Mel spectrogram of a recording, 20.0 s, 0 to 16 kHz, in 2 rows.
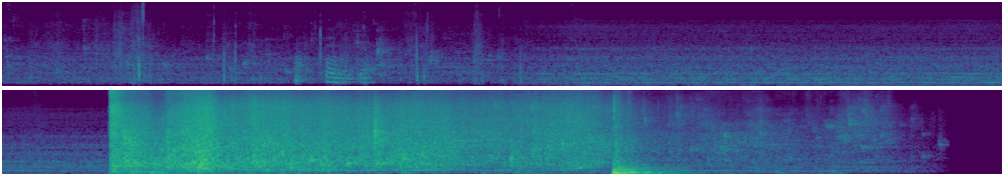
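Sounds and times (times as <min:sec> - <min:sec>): water balloon bursting: 0:11.1 - 0:12.7, 0:16.1 - 0:16.9
water gushing and sloshing: 0:11.1 - 0:19.4
heavy thud: 0:16.1 - 0:17.0.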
